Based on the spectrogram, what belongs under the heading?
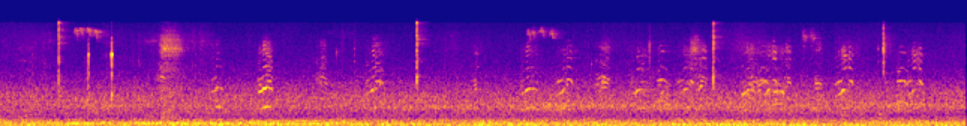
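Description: Birds calling: many short, repeated calls scattered through, over a steady low rumble.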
